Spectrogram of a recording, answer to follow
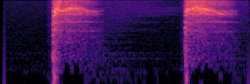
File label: psi, ntgreek alphabet phoneme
